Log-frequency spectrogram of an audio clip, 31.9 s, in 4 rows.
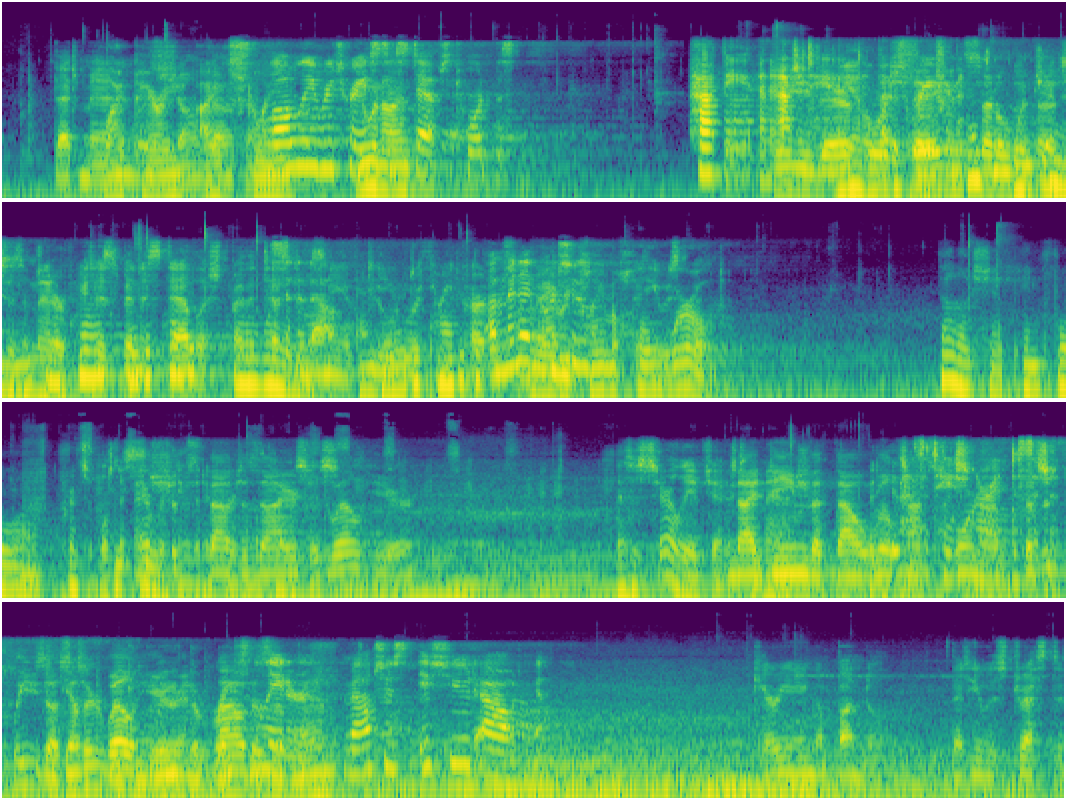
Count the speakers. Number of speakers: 7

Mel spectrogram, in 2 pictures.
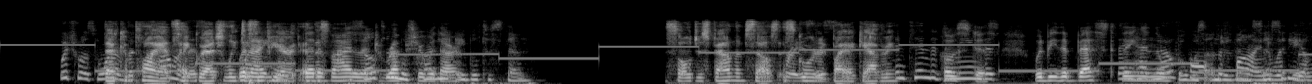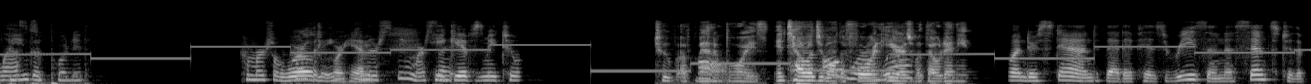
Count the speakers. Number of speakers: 4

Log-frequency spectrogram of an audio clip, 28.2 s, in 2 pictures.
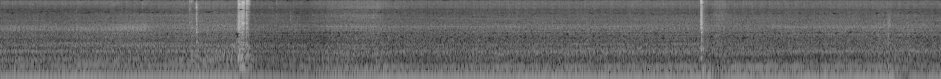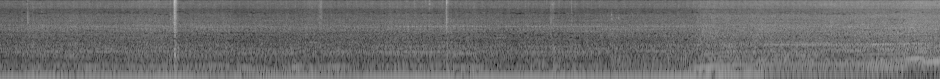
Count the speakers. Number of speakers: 0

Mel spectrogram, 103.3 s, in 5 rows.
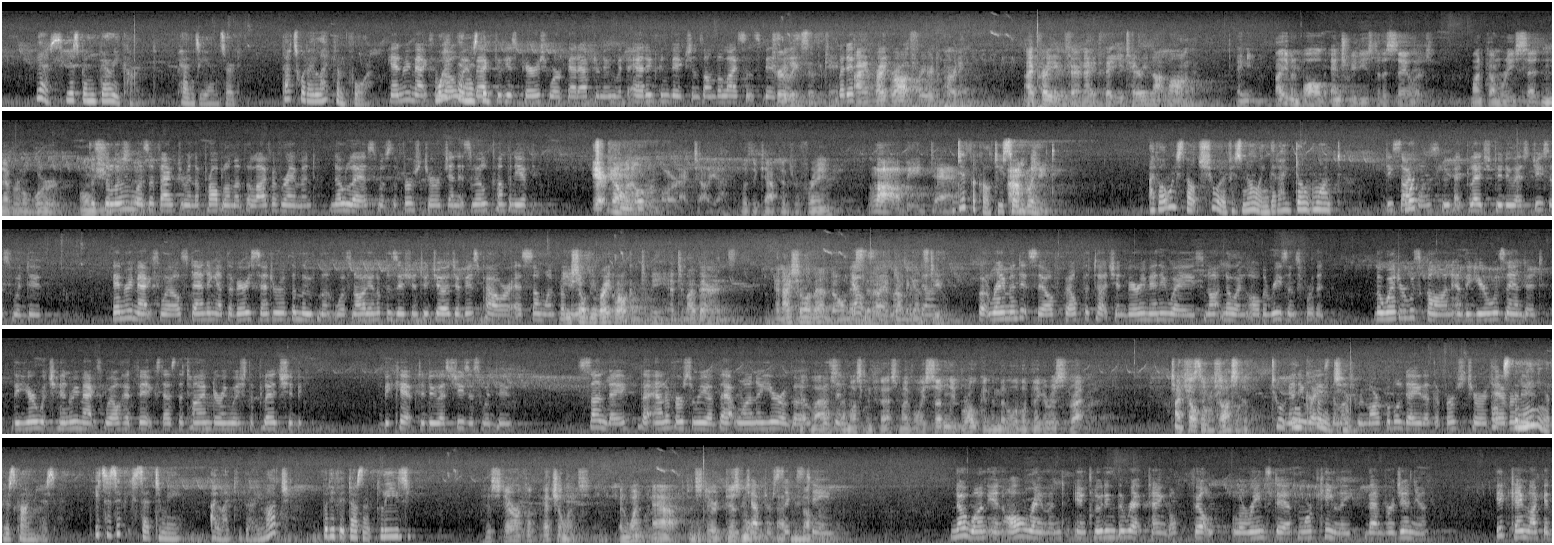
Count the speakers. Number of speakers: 4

